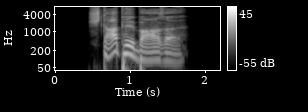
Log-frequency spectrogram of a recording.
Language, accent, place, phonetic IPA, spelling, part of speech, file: German, Germany, Berlin, [ˈʃtapl̩baːʁə], stapelbare, adjective, De-stapelbare.ogg
- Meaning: inflection of stapelbar: 1. strong/mixed nominative/accusative feminine singular 2. strong nominative/accusative plural 3. weak nominative all-gender singular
